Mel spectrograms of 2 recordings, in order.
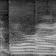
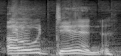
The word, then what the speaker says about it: Odin: I'm gonna say Oron because he seems like he smells good. It's the right number of syllables, but it's wrong. This is actually Odin.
